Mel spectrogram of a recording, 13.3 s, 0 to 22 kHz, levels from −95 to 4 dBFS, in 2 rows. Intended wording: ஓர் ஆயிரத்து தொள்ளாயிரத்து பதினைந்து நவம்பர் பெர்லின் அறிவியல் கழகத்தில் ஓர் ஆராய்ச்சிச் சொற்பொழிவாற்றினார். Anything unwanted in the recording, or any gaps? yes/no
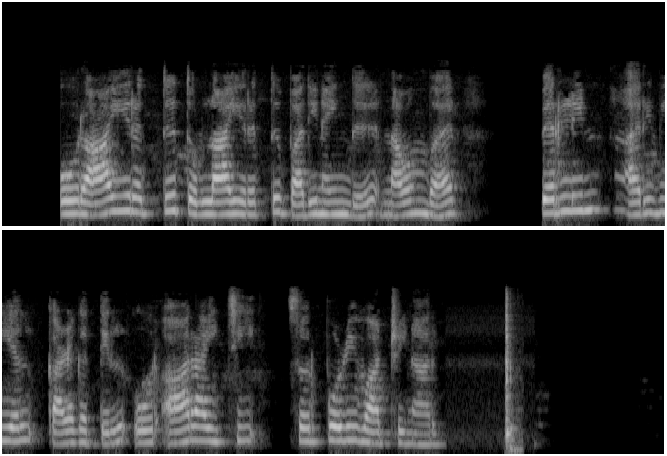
yes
